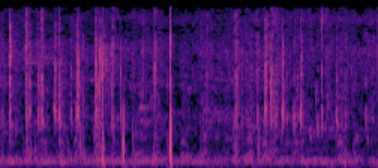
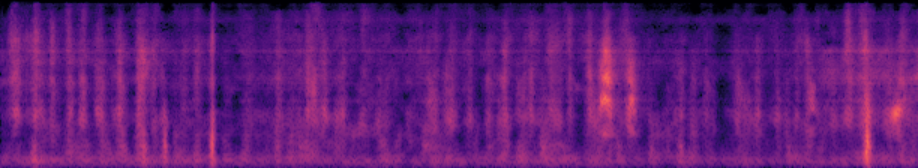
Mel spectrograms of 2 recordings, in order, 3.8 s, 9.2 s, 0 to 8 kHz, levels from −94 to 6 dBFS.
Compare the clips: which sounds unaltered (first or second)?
first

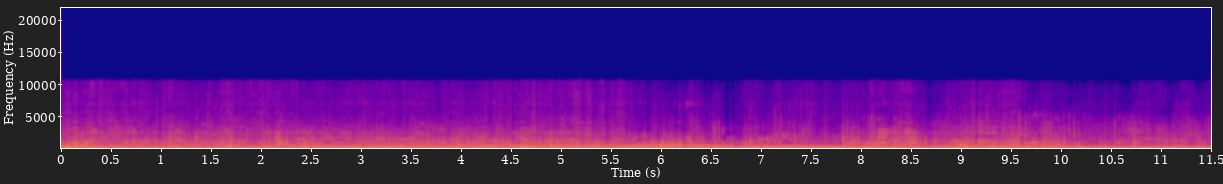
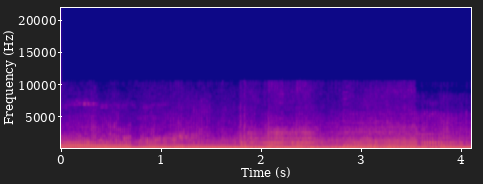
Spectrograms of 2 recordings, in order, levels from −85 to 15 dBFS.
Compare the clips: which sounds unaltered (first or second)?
second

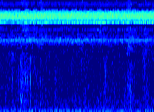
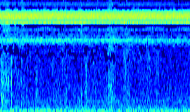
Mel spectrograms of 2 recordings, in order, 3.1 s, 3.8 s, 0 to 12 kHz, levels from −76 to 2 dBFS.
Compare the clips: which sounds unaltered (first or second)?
second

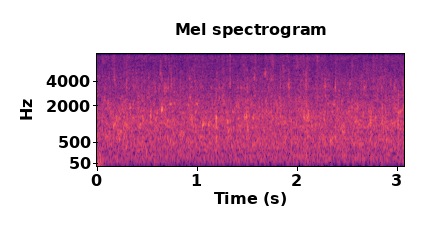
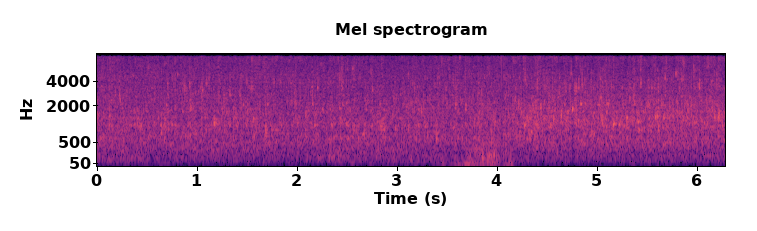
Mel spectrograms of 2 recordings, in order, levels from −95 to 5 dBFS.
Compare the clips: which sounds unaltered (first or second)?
second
